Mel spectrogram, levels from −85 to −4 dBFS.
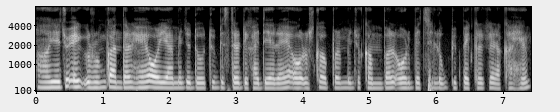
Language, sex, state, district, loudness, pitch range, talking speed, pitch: Hindi, female, Arunachal Pradesh, Longding, -19 LUFS, 170-185 Hz, 235 wpm, 180 Hz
